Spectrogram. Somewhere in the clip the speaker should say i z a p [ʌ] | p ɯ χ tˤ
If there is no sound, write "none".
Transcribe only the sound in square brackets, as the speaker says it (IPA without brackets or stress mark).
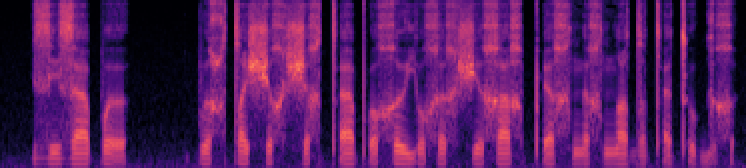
ʌ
